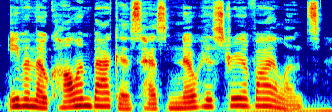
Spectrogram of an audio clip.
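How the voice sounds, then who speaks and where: An actress playing a composed news reporter reading a scripted bulletin in an audio drama. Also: female voice, medium pitch, expressive, normal speed, dry recording, clean studio sound, natural voice. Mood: neutral, official. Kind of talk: scripted newscast.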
